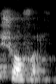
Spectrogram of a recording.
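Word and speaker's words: chauffeur: शॉफर। ठीक है? सी एच ए U double F ई यू are. Spelling पे ध्यान रखना है। प्रोनंसिएशन भी इसकी शोफर है।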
